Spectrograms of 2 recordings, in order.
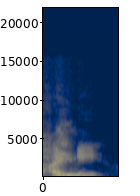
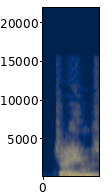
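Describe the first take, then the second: First: The name begins with an H-like sound. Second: The name begins with an English J sound. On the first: The speaker calls it right. "But it's uh, Jaime, uh, like Jesus" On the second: The speaker calls it wrong. "my English pronunciation? I always think it's James"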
